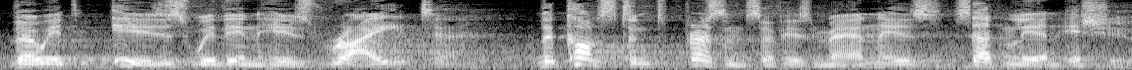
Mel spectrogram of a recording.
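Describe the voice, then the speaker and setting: An actor playing a foppish, theatrical middle-aged lord who speaks in florid, pompous phrases in a video game. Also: male voice, mid-range voice, lively intonation, moderate pace, pushed and bright. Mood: placating, pompous. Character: foppish, flowery middle-aged English lord, easily flustered. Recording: reverberant hall, faint background noise.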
